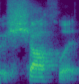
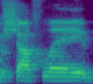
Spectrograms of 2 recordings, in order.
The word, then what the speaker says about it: Choflet: So a lot of people think it's like the French, like, oh, Choflet, but fun fact, I actually don't even have any French in me, but I do have some Italian shortened from.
